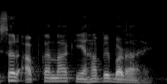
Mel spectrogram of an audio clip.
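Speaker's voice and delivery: ordinary talk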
